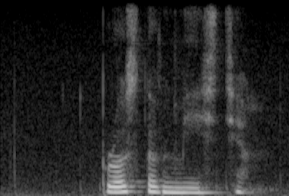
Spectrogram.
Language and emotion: Russian, neutral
